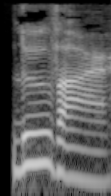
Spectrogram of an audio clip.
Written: louvar

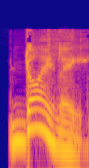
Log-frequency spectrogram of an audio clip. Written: doyley

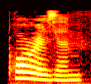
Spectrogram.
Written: porism

